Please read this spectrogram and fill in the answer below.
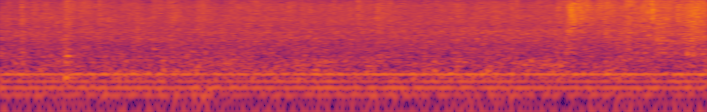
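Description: Steady electric hum of aquarium pumps and filters. About four seconds in, water splashes and trickles as a fish bag is poured through a net into a bucket.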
